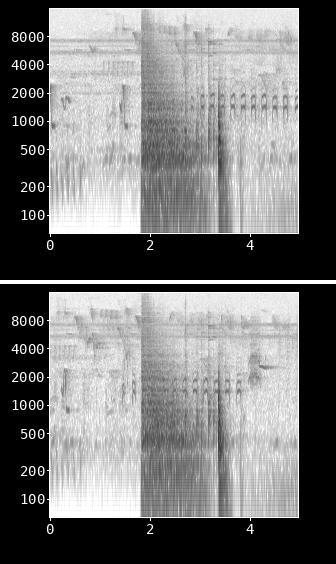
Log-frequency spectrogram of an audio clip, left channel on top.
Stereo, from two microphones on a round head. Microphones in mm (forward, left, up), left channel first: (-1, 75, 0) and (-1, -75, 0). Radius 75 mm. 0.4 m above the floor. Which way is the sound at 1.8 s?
25° left (ahead or behind).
